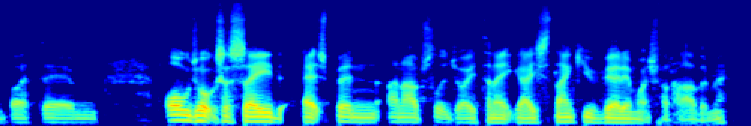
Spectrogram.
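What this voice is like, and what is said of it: Scottish accent. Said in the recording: “Scottish lexicon ... We love the accent.”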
